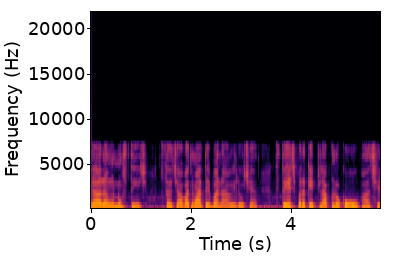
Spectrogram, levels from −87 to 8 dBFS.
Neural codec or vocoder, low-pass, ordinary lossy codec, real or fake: codec, 16 kHz, 4 kbps, X-Codec, HuBERT features, trained on LibriSpeech; 7.2 kHz; none; fake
